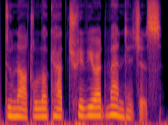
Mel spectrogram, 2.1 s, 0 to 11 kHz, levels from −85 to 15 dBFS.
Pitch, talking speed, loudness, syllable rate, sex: 170 Hz, 170 wpm, -17 LUFS, 5.1 syllables/s, female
